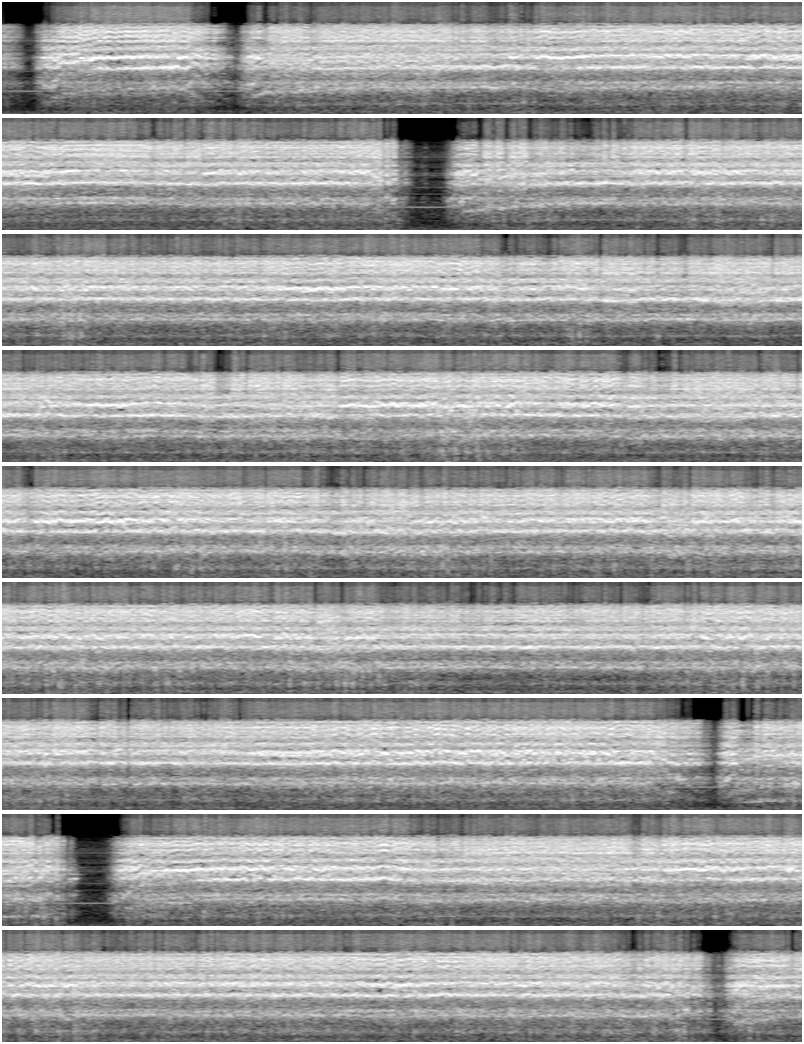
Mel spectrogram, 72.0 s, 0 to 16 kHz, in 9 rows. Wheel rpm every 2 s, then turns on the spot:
120, 160, 220, 220, 220, 200, 140, 230, 230, 220, 230, 220, 230, 220, 220, 220, 220, 230, 230, 230, 230, 230, 240, 230, 240, 220, 210, 150, 120, 210, 210, 220, 230, 230, 230, 160.
none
